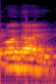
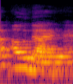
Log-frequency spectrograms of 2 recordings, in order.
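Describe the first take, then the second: First: औदार्य opening on a plain "o"; wrong o vowel. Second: औदार्य opening on a full "au"; correct au vowel. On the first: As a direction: begin औदार्य with "o", not "au". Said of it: "बल्कि हम शुद्ध लिखेंगे तो". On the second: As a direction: begin औदार्य low, drawing out the "au". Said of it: "ऐसे औ की मात्रा होगी". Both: Shown as a demonstration.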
